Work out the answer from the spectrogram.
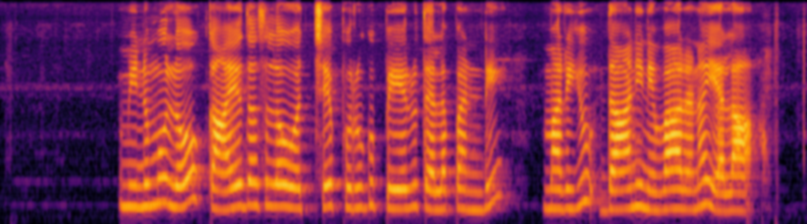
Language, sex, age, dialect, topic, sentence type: Telugu, female, 25-30, Utterandhra, agriculture, question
